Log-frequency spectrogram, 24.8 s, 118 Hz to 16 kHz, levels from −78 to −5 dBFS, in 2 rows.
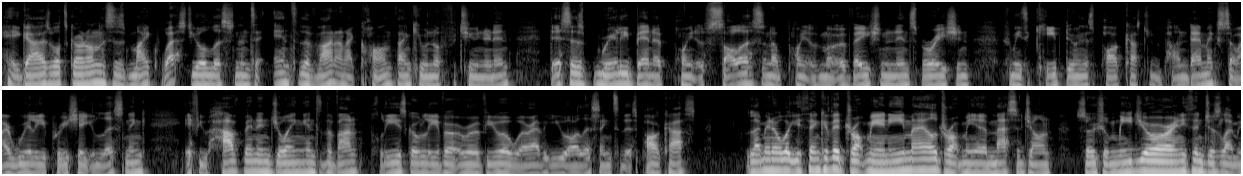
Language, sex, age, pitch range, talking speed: English, male, 10-29, 105-120 Hz, 240 wpm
